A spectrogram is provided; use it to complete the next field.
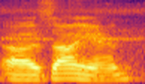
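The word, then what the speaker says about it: Dzyan: stanzas of this design zion and i'm probably pronouncing that wrong it's spelled d-z-y-a-n d-zion became our hats thus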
